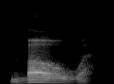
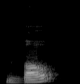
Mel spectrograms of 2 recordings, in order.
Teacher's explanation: Look at the difference between the French O and the English O. In English, it's a diphthong, so your mouth has two positions. In French, it's a pure vowel, so your mouth has one position. So, bo versus bow.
